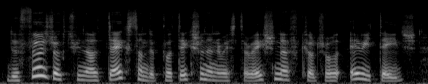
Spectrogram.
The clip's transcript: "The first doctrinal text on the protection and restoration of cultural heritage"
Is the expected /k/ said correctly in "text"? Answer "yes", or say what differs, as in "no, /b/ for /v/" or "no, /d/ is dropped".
yes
